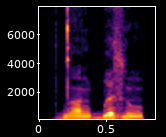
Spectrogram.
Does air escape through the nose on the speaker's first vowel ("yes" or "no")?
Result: yes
